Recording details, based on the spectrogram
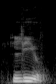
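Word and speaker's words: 六: when you mean uh six you need to pronounce as Leo okay and so let's take a look at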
